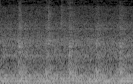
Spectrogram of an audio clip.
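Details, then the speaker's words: Maytag top-load washer during wash cycle, inspected: steady rhythmic thumping a few times a second over motor hum as agitator reverses; strong normal agitation. "there again that's how you know it's actually working for rectly it's something I like to point it so it's got a nice strong agitation"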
